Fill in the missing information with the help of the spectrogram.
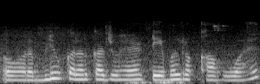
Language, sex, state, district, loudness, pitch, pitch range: Hindi, female, Himachal Pradesh, Shimla, -14 LUFS, 220 Hz, 200-230 Hz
